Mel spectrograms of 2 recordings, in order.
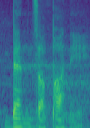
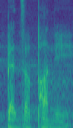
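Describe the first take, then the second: No difference in how they are said.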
